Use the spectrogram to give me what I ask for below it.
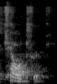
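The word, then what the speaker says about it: Keltric: very similar to russian my name is celtric very simple k-e-l-t-r-i-c there's no d there's no n i've had i've heard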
